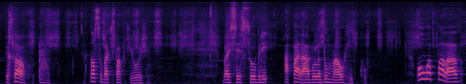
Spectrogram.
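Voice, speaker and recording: A Brazilian speaker with a mid-range voice leads an unhurried prayer and informal religious talk that includes scripture reading, explaining things gently in short phrases. The voice sounds slightly off because the speaker is recovering from flu. The audio is dull and lo-fi.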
